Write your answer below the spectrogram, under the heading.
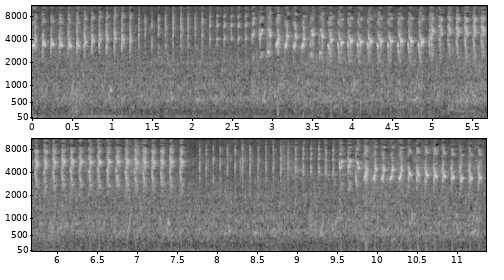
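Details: Lovebird fighter-style song used as a tutor recording for pet birds, with trickling water added. It is a loud, fast, sharp chattering trill of high chirps, about three per second, running in long unbroken bursts with brief pauses.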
